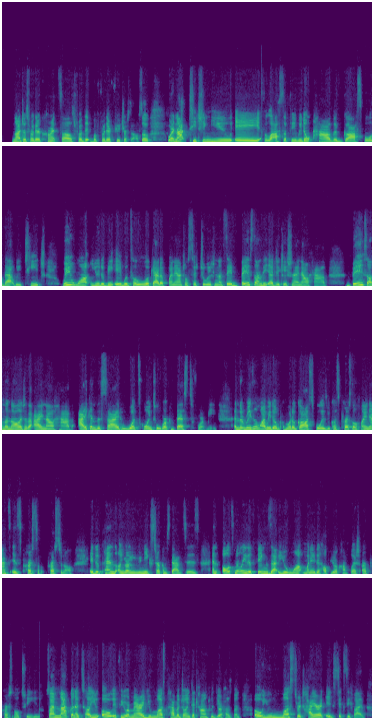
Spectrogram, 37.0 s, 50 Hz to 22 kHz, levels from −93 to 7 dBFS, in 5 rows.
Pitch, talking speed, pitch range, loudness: 205 Hz, 215 wpm, 195-230 Hz, -19 LUFS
